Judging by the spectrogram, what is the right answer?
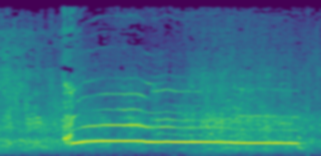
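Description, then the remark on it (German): A loud, sustained high-pitched scream rings out for under two seconds over a noisy, crowded background, holding one steady shrill pitch before cutting off. “Kreisch doch mit. Wieso kreischst du denn nicht mit?”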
